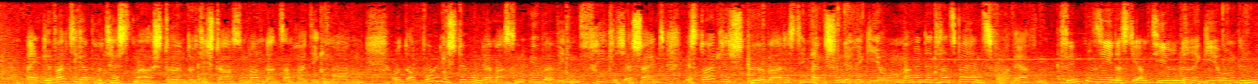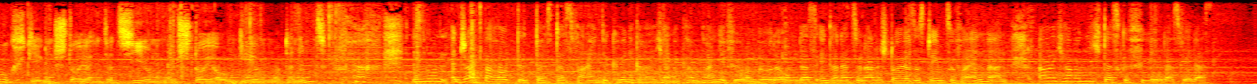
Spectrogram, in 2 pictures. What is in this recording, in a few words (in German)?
Nachrichtensprecher Korrespondentin; Slow Horses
